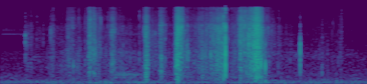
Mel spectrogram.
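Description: Dry leaves crunch and rustle underfoot.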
